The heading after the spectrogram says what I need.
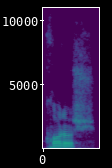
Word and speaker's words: Koresh: kind of familiar now koresh uh that's the biblical name of cyrus the great uh which would have i always heard it pronounces like korosh but would be you know the english-americanized version yeah and uh he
